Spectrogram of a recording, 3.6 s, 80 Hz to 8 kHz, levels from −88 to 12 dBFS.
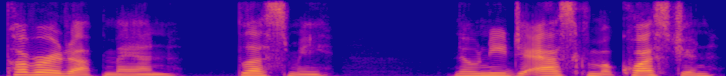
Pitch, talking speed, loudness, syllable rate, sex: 185 Hz, 180 wpm, -21 LUFS, 5.4 syllables/s, female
